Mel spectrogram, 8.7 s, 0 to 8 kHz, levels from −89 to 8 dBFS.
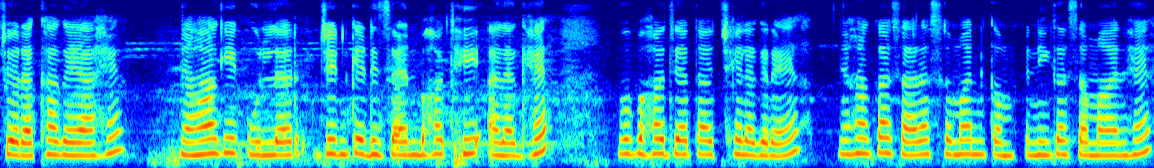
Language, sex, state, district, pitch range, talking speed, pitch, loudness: Hindi, female, Rajasthan, Bikaner, 235-260 Hz, 195 wpm, 250 Hz, -17 LUFS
